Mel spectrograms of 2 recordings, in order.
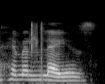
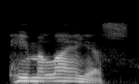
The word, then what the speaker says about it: Himalayas: This is Himalayas, the Himalayas. Himalayas.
